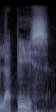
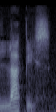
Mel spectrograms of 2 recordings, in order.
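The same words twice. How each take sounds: First: The stress is on the last syllable. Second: The stress is on the first syllable. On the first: The speaker calls it wrong. "we don't say lapis" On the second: The speaker calls it right. "we say lapis"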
